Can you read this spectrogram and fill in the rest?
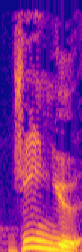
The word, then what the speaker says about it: gnu: I heard about an animal called Genu. It's spelt G-N-U.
